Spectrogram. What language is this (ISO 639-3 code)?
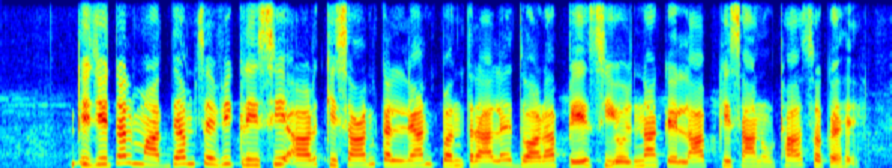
mag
